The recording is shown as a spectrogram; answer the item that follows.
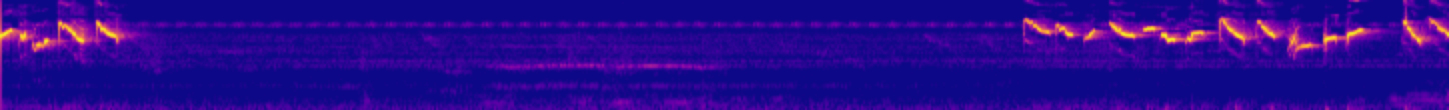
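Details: Oriental white-eye mimicking a sooty-headed bulbul: a short burst of high, twisting whistled notes, a long quiet gap with a faint steady tone, then another fast run of sharp sweeping notes.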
